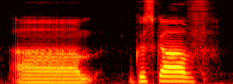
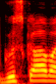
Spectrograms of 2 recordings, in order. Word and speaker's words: Guskov: Guskov or Bogdan Guskov, I think is how you pronounce this guy's name.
